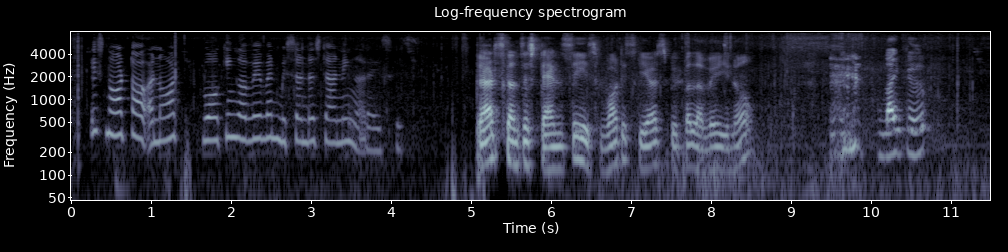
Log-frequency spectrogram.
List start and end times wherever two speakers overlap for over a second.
none

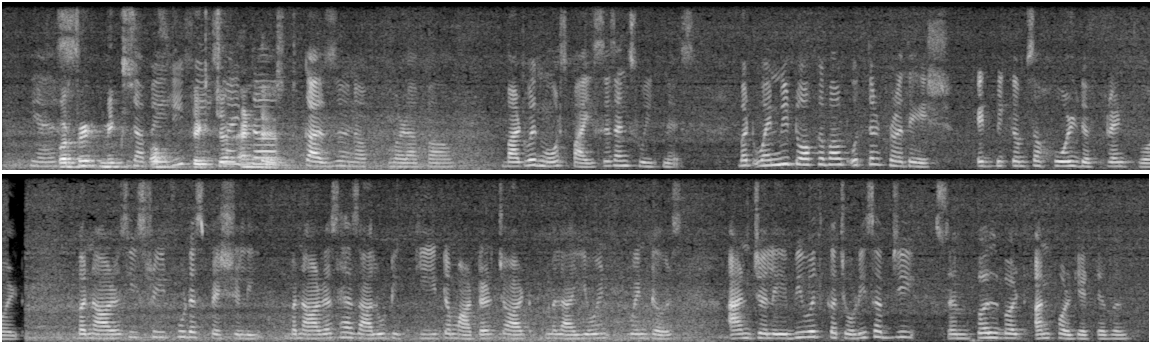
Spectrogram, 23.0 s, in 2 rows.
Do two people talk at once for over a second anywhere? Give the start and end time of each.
1.2-2.8

